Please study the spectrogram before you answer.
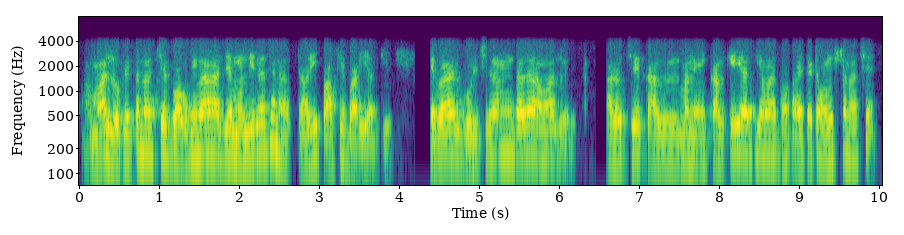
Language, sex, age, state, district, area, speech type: Bengali, male, 30-45, West Bengal, Purba Medinipur, rural, conversation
